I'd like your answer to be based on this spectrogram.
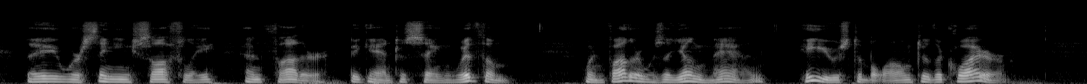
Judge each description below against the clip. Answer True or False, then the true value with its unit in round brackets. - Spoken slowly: True (130 wpm)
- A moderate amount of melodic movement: True (3.7 semitones)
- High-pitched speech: False (115 Hz)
